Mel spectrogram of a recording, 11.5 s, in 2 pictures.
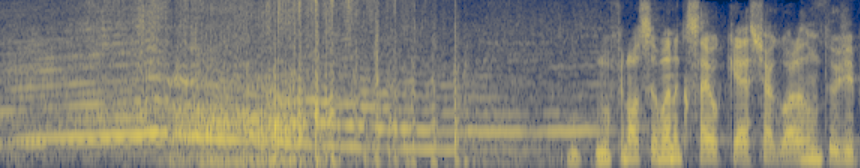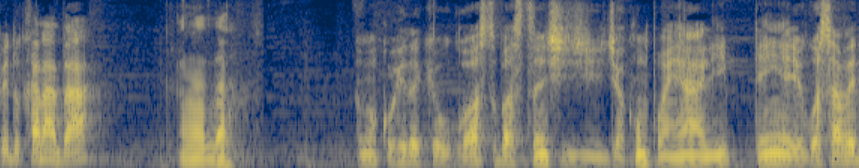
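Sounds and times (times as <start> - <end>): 
Formula 1 race car engine screaming: 0.0 - 4.2
speech: 4.0 - 7.4, 8.1 - 11.4.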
